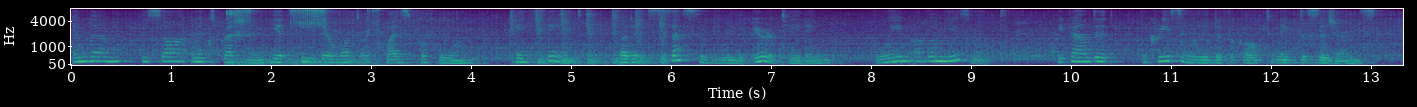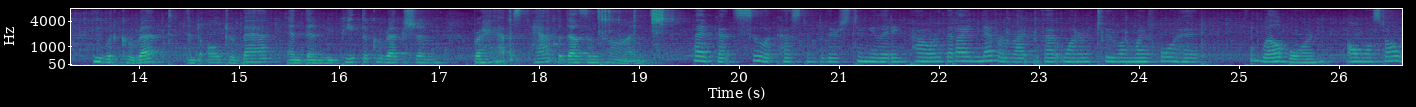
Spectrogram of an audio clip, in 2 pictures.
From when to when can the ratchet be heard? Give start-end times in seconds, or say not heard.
1.5-3.1, 17.6-19.4.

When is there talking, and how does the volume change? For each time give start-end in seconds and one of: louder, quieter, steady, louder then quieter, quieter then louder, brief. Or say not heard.
0.0-26.5 steady.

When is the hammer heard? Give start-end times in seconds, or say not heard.
4.4-6.0, 22.4-24.1.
